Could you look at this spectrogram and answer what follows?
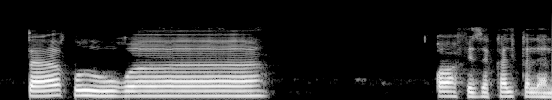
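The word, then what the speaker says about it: تقوى: After the vowel, the next letter is ya. Ya is here is a silent letter. We have to ignore it. Bit taqwa.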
